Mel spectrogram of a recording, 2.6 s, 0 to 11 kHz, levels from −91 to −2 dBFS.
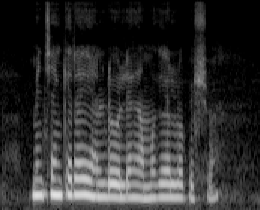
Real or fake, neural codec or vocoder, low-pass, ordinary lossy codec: fake; vocoder, 22.05 kHz, 80 mel bands, WaveNeXt; none; none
